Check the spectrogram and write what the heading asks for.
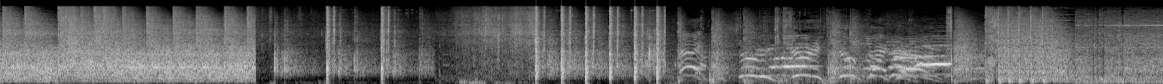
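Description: Small-arms fire: a rushing noise at first, then a string of sharp, irregular rifle and machine-gun shots. Voices call out among the shots partway through.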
